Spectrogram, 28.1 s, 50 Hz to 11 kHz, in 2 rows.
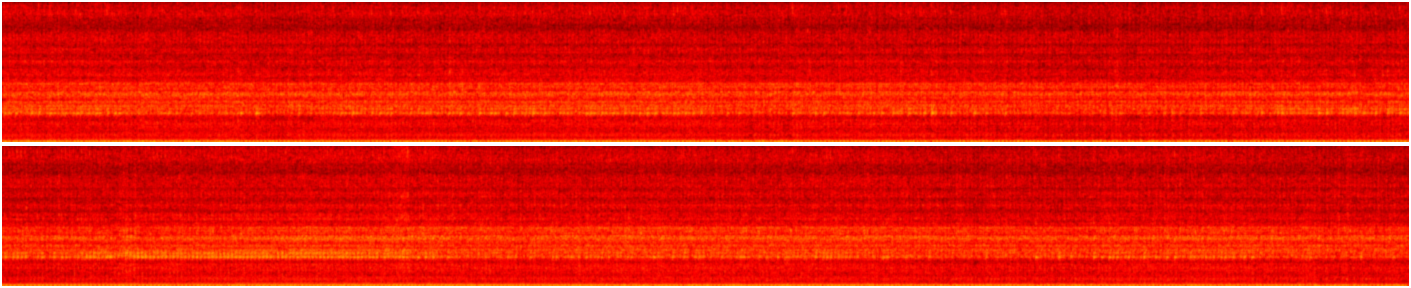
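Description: A 1967 BSA B40 WD's single-cylinder four-stroke engine running steadily, at an even note throughout.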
